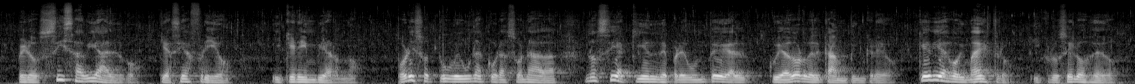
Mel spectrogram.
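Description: Over noticeable background noise, a man talks with lively intonation at a fairly low pitch. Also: moderate pace. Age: 40s. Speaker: writer and narrator. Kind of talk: scripted narration.

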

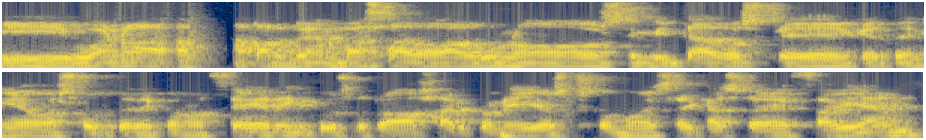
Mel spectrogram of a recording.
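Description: A man talks at a very fast pace in a monotone, flat intonation with very even loudness. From Spain, Zaragoza (Aragon). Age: 30s. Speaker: basketball coach. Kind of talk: interview. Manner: halting, with repeated words.

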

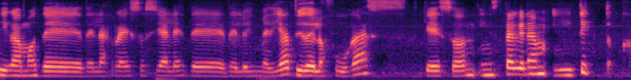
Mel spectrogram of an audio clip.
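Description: A woman speaks in a plain, everyday voice at a medium pitch and a moderate pace, with ordinary pitch variation. The sound is dry and close with no echo. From Chile. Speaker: listener participant in live audio room. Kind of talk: casual discussion.

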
